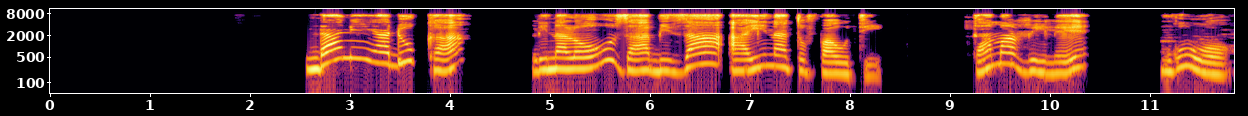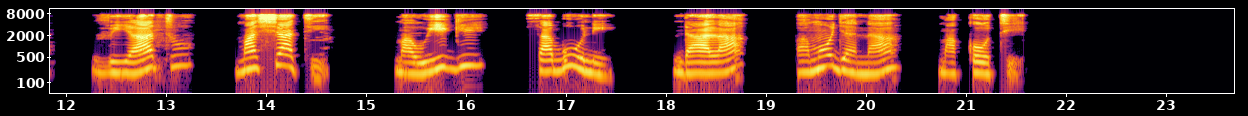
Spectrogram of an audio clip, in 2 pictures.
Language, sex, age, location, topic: Swahili, female, 18-24, Dar es Salaam, finance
